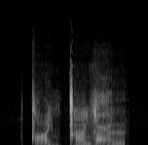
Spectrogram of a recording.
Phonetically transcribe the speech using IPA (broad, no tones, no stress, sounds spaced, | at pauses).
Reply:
tˤ æ ʎ ǀ ã ʎ ʕ ə̃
